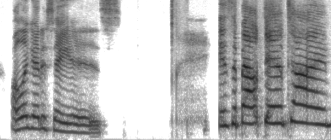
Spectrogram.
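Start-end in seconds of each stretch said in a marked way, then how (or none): 2.7-4.1 high, loud, belted put-on voice. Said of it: "in my [name] voice".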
